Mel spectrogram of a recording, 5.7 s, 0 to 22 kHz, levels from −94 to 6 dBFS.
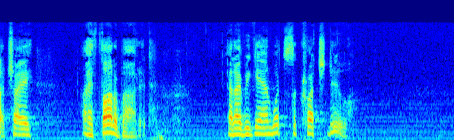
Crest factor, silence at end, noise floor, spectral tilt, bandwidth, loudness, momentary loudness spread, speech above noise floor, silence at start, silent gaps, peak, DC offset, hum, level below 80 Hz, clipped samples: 24 dB; 1.3 s; -59 dBFS; -5 dB/octave; 11.5 kHz; -27 LUFS; 16 LU; 32 dB; 0 s; none; -6 dBFS; under 0.1%; 60 Hz at -55 dBFS; -60 dBFS; under 0.1%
